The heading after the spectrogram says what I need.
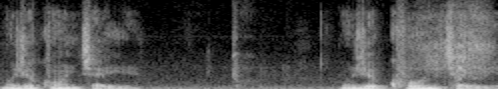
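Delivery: eerie, creepy, unsettling voice. Retelling how a man at a shrine said this: imitating a creepy man. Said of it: "creepy smile देऊन बोलतो".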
